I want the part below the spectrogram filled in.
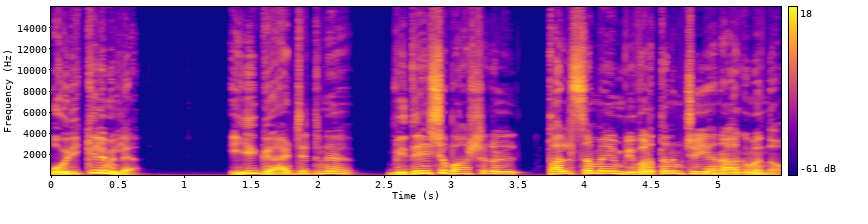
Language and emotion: Malayalam, surprised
